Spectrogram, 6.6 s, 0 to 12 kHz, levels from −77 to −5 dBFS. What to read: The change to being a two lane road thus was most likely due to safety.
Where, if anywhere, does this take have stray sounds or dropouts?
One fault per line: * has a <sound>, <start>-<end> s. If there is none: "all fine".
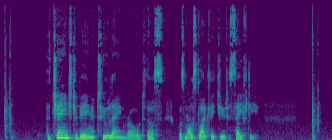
all fine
